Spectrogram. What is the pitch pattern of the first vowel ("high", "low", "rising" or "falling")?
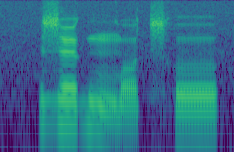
high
